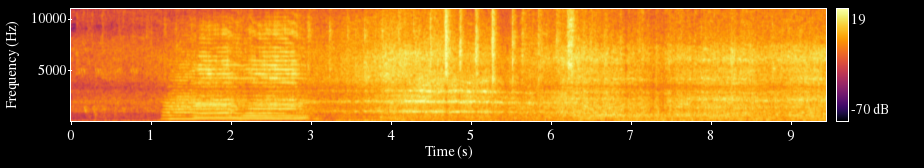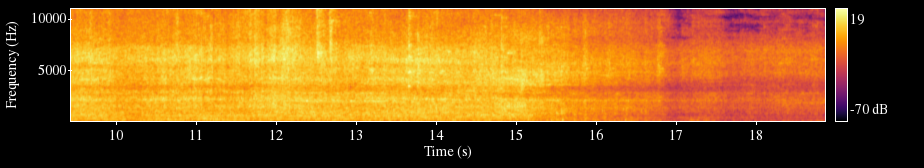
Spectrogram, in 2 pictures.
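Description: Passenger train's locomotive horn sounds one chord of several tones for about two seconds, about a second in. The train then passes close by with loud wheel-and-rail noise and clacking over the rail joints, and the sound fades as it moves away near the end.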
